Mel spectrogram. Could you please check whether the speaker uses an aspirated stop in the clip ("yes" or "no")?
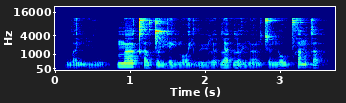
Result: yes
